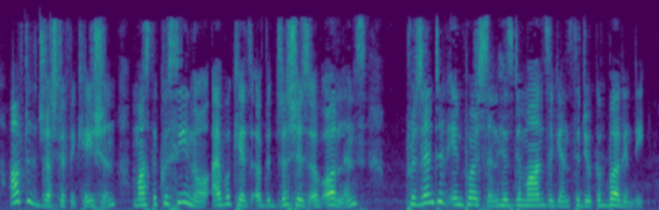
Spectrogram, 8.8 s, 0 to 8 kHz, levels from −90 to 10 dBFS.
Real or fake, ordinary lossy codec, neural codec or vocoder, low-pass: real; AAC, 32 kbps; none; 7.2 kHz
